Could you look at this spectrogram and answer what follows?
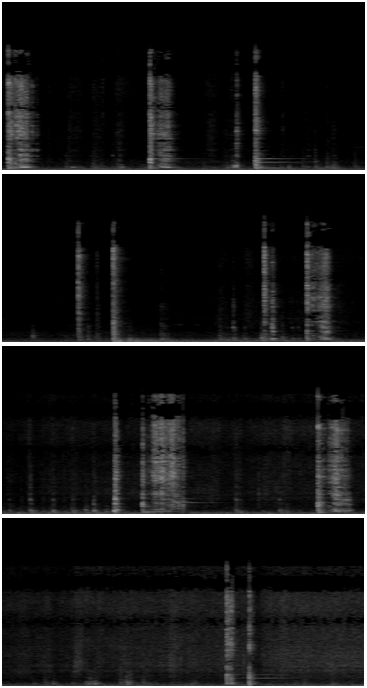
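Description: A metal slotted spatula scrapes and knocks against a stainless steel honeycomb wok while mushrooms are stir-fried, over a steady low sizzle. The strikes come irregularly, about one every second or two, and several leave a brief ringing tone from the wok.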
